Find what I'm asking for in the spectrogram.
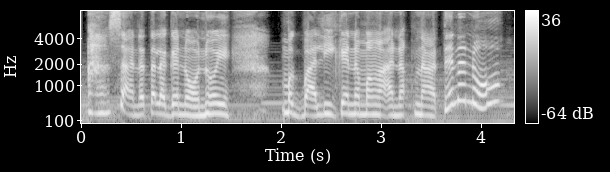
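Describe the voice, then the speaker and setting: A scornful, bigoted mother, played by a woman in a radio drama, high and shrill, her voice leaping up and down as she lashes out. She speaks with open contempt, over faint background music. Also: animated, normal speed. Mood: sweet, scheming. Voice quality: shrill, contemptuous, shouting tirades. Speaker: mother of Albert.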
